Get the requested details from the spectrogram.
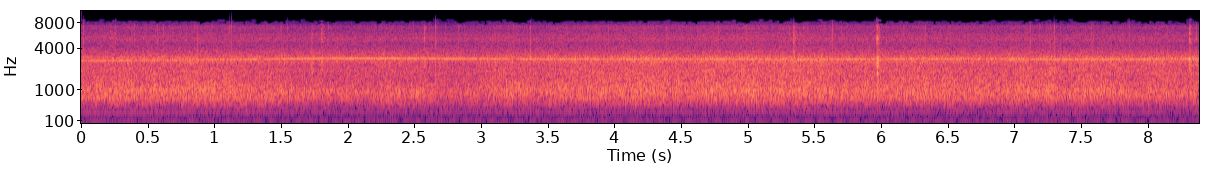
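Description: Tyres rumble steadily on a snowy road.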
